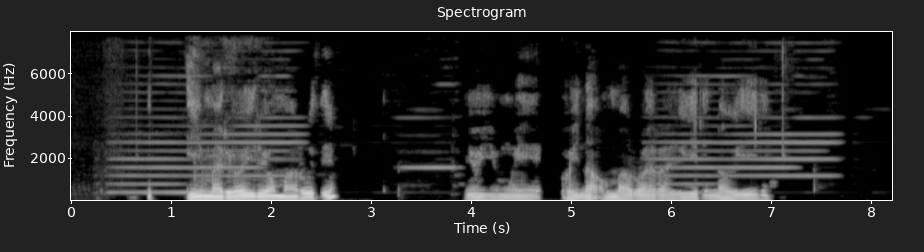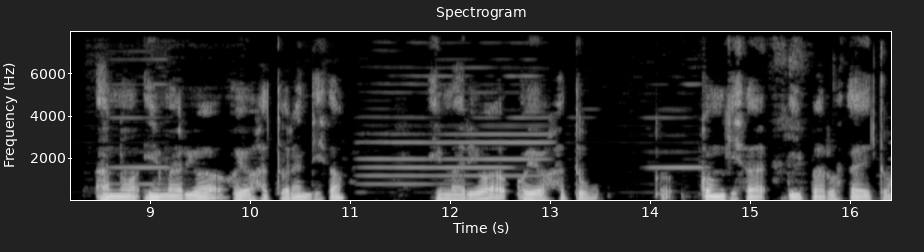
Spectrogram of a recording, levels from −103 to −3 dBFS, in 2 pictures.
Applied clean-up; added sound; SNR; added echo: classical method Wiener filter.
